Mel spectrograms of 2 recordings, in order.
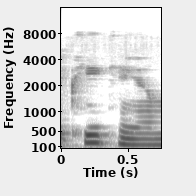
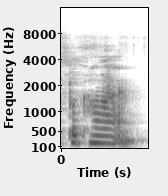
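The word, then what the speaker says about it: pecan: pean I don't know at least he didn't say Pam like some weirdos yeah I definitely do not even though I mean I do agree that's how it is spelled no it's pean that's silly but then it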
